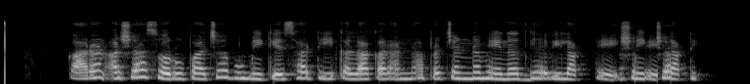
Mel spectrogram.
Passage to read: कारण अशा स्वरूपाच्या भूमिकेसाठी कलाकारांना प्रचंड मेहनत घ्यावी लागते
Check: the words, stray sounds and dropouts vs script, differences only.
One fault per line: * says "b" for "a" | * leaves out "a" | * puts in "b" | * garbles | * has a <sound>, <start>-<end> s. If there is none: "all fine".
* garbles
